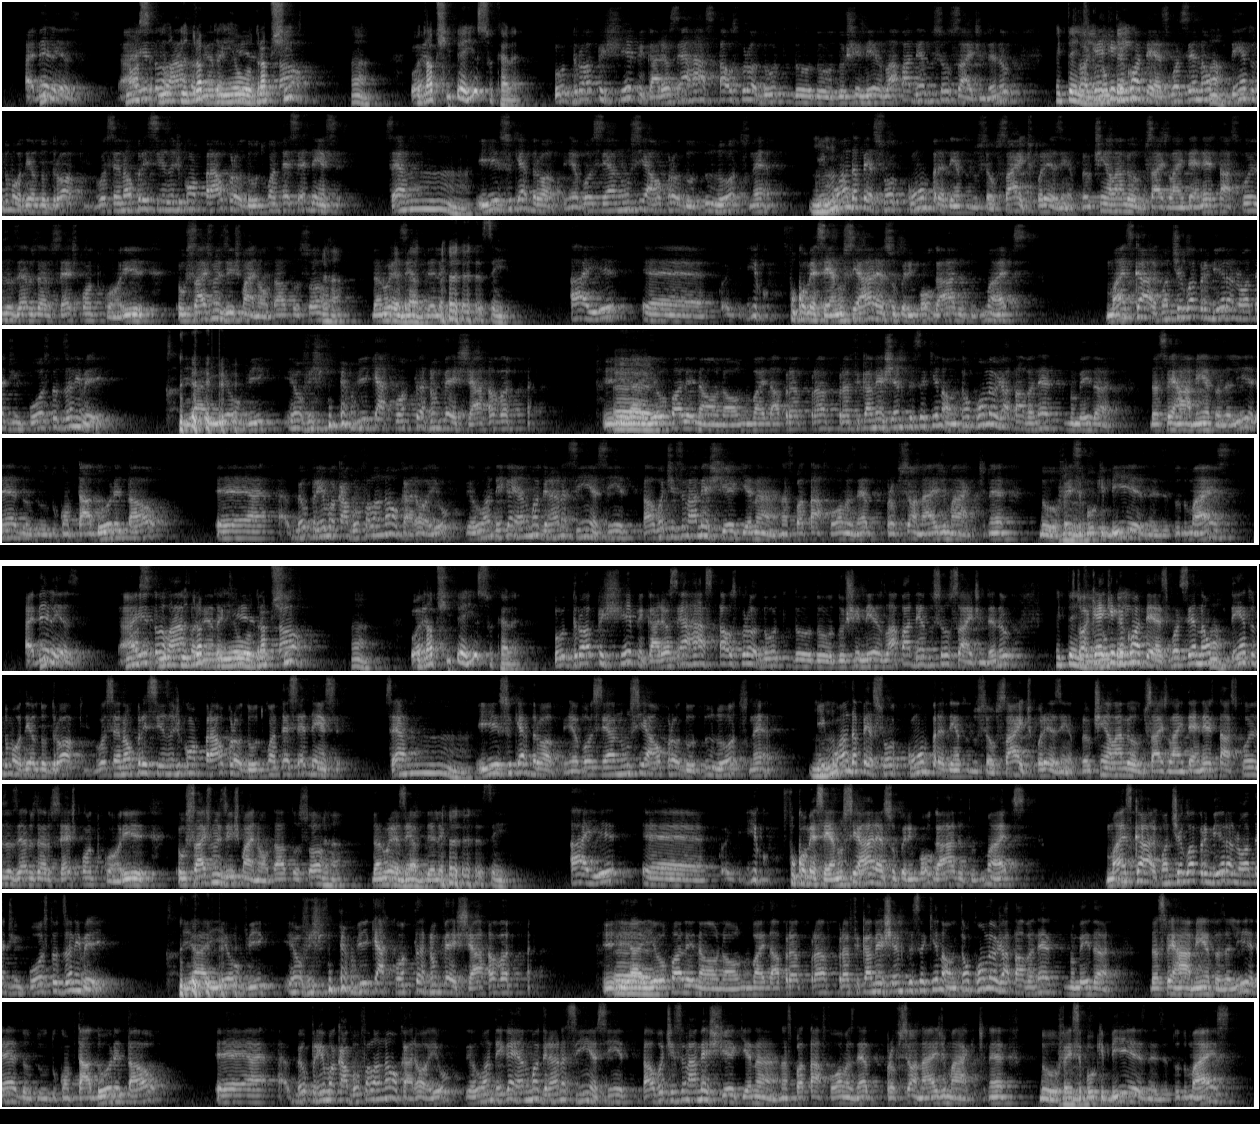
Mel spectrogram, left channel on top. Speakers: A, on the right; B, on the left.
A: Aí beleza.
B: E-
A: Aí
B: nossa,
A: tô
B: e
A: lá
B: o, e o
A: fazendo
B: drop, e
A: aquilo
B: o dropship?
A: e tal.
B: Ah,
A: Oi?
B: o dropship é isso, cara?
A: O dropship, cara, é você arrastar os produtos do, do, do chinês lá para dentro do seu site, entendeu?
B: Entendi,
A: Só que
B: não
A: aí o que,
B: tem...
A: que acontece? Você não,
B: Ah,
A: dentro do modelo do drop, você não precisa de comprar o produto com antecedência, certo?
B: ah.
A: E Isso que é drop, é você anunciar um produto dos outros, né?
B: Uhum,
A: E quando a pessoa compra dentro do seu site, por exemplo, eu tinha lá meu site lá, internet das coisas zero zero sete ponto com e o site não existe mais não, tá? Estou só
B: aham.
A: dando um
B: Lembrando.
A: exemplo dele aqui.
B: <laughs> Sim.
A: Aí é, e fu- comecei a anunciar, né? Super empolgado e tudo mais. Mas, cara, quando chegou a primeira nota de imposto, eu desanimei.
B: <laughs>
A: E aí eu vi, eu vi, <laughs> eu vi que a conta não fechava. E,
B: É.
A: e aí eu falei, não, não, não vai dar para para ficar mexendo com isso aqui, não. Então, como eu já estava, né, no meio da, das ferramentas ali, né, do, do do computador e tal, é, meu primo acabou falando, não, cara, ó, eu, eu andei ganhando uma grana assim, assim, e tal, vou te ensinar a mexer aqui na, nas plataformas, né, profissionais de marketing, né, do Facebook
B: Uhum.
A: Business e tudo mais,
